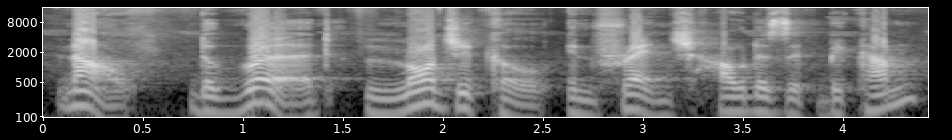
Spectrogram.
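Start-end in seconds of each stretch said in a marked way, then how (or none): none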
